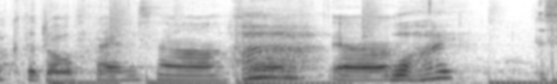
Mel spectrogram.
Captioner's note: sighs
